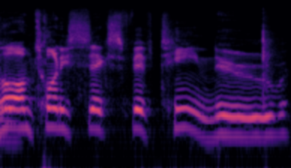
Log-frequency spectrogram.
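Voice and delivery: slow, high smug taunt; mocking cocky gamer. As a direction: sneer it like a cocky pro player.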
